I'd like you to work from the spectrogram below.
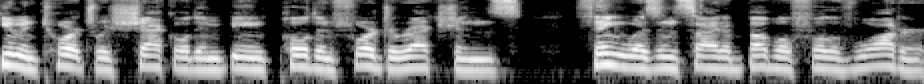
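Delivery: plain reading voice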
